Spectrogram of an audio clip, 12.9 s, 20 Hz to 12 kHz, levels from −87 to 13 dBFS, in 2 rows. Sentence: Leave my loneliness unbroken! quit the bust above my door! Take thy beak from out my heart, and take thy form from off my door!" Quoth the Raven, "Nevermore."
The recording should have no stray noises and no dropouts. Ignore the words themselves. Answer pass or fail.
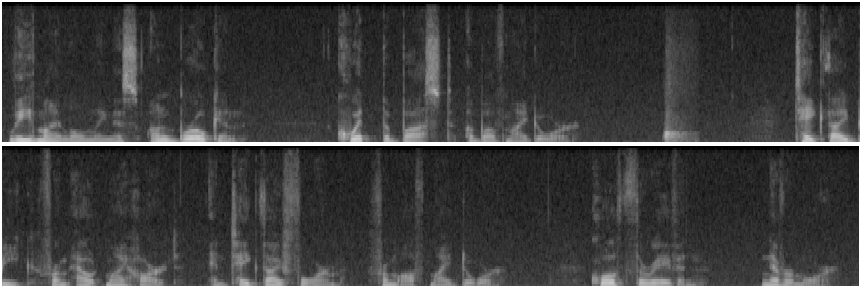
fail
